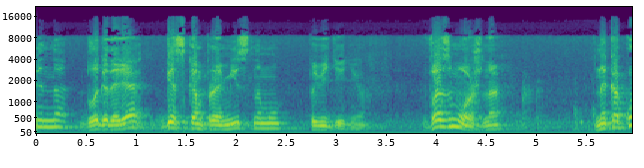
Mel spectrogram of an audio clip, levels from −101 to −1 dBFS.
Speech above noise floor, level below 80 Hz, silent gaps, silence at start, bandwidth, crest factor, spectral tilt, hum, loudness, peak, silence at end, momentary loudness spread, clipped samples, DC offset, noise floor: 22 dB; -60 dBFS; none; 0 s; 16 kHz; 16 dB; -3 dB/octave; none; -17 LUFS; -2 dBFS; 0 s; 19 LU; under 0.1%; 0.6%; -39 dBFS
